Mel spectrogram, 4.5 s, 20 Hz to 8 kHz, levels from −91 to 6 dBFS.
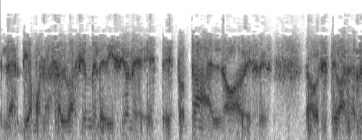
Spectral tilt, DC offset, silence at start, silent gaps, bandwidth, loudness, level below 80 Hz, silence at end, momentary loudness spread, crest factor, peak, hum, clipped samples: -6 dB/octave; under 0.1%; 0 s; none; 6 kHz; -16 LUFS; -52 dBFS; 0 s; 6 LU; 16 dB; -2 dBFS; none; under 0.1%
